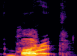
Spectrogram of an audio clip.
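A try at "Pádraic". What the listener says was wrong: Patrick. Or Podrick. Padraic. Podrick. It's with a P, though.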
